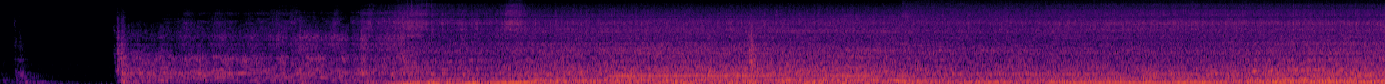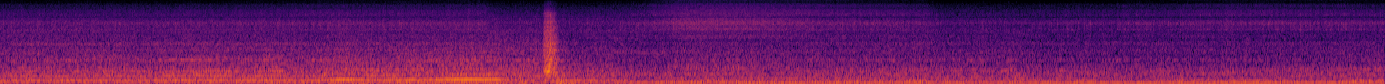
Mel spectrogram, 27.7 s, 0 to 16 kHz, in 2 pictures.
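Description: BRDM Onboard Start Medium Drive Stop Reverse Drive Stop Off Interior Above Engine Right; BRDM-2 APC 1964; DPA4061; Pole Position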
